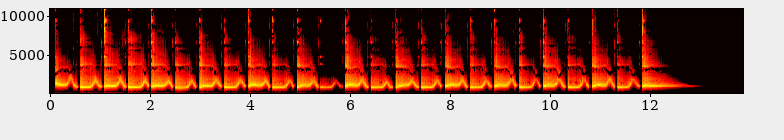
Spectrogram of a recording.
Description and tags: Jaws Harp- Short phrase
A short phrase of a jaws harp being played for a kind of western sound. Recorded with a behringer C2 pencil condenser into an m-audio projectmix i/o interface. Very little processing, just topped and tailed.
Jaws, silly, cartoon, cowboys, western, harp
